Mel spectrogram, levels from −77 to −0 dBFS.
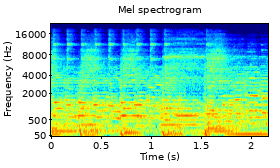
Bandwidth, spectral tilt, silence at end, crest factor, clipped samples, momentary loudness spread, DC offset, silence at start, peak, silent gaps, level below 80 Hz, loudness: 19.5 kHz; -4 dB/octave; 0 s; 12 dB; under 0.1%; 1 LU; under 0.1%; 0 s; -4 dBFS; none; -28 dBFS; -17 LUFS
